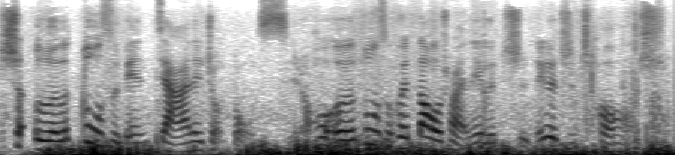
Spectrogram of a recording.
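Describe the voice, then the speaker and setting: Speech rushes at a very fast pace against noticeable background noise. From Guangdong, China. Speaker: podcast host. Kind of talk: casual chat. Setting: outdoors on a playground climbing frame. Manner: animated, joking.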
